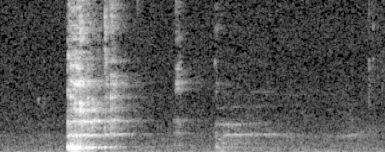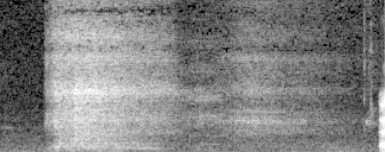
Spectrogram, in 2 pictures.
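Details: Two loud burps separated by a pause, against quiet room noise: burping.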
